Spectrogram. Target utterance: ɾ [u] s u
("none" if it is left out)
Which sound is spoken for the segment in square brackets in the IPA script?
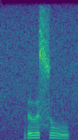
ɯ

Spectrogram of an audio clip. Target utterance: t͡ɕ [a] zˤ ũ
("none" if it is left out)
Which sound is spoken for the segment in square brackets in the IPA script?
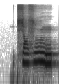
a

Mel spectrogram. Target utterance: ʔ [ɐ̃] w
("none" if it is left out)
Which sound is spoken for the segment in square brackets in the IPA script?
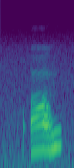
ɑ̃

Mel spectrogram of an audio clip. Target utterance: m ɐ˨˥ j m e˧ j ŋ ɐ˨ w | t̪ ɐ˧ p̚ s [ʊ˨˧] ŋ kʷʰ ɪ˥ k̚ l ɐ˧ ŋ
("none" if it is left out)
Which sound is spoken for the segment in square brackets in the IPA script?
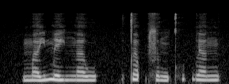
ʊ˨˩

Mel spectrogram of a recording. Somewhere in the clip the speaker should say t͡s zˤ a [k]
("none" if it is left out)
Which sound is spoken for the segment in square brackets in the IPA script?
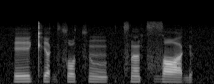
ɡ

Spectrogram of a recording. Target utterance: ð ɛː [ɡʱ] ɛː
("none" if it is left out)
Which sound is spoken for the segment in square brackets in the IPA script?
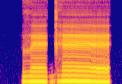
ɡʱ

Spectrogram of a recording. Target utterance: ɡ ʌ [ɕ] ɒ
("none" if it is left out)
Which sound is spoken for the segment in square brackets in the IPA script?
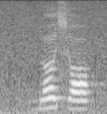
ɕ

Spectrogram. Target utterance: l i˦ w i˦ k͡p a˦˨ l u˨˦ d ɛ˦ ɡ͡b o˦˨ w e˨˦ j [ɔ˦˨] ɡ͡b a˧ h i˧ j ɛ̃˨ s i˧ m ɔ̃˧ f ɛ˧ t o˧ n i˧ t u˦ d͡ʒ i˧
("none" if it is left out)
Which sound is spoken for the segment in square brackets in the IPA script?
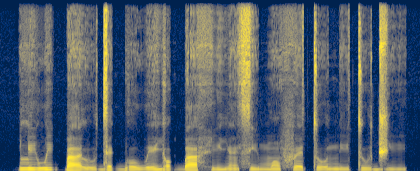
ɔ˦˨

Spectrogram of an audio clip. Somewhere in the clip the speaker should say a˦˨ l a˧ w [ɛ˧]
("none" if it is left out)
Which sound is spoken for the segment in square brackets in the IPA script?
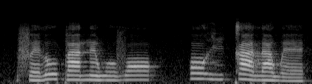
ɛ˨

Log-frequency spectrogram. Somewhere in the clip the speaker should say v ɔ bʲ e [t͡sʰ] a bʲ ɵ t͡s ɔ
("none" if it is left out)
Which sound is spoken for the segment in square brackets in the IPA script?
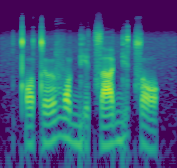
t͡s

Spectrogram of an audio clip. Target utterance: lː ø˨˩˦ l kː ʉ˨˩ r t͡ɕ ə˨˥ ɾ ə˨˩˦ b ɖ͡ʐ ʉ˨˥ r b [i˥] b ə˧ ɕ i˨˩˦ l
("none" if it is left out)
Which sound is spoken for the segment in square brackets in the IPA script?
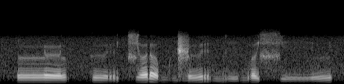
i˨˩˦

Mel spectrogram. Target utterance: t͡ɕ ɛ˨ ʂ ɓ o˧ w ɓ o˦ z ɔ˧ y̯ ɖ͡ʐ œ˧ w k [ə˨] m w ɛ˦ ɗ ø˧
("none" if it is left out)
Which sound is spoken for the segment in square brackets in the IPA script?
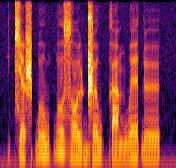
a˨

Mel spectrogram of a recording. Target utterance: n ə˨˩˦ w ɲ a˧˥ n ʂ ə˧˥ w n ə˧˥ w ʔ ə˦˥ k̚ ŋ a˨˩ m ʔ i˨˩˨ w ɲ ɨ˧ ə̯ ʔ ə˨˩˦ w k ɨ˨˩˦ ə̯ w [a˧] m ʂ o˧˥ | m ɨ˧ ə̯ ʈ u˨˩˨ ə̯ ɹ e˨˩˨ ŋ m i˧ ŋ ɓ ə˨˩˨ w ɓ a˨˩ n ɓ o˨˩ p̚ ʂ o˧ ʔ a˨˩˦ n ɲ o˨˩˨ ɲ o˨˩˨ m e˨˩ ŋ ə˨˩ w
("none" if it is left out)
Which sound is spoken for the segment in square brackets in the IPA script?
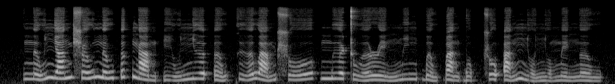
a˨˩˦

